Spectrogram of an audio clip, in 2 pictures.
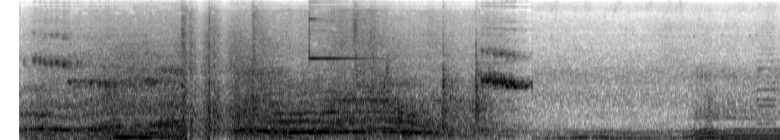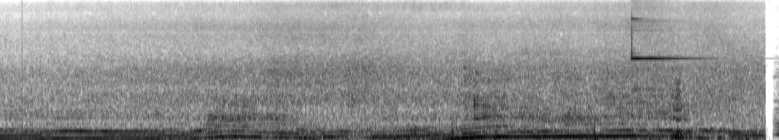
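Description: For the first six seconds, a loud, busy mix of sounds with a short high tone about four seconds in. Then a Lamborghini's engine runs and revs repeatedly through floodwater, its pitch rising and falling.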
